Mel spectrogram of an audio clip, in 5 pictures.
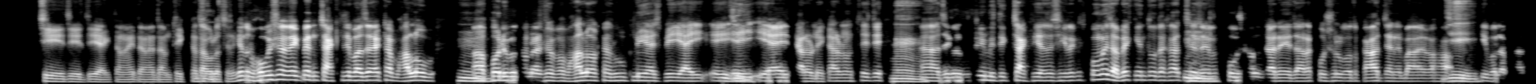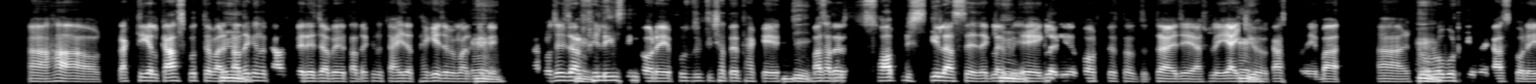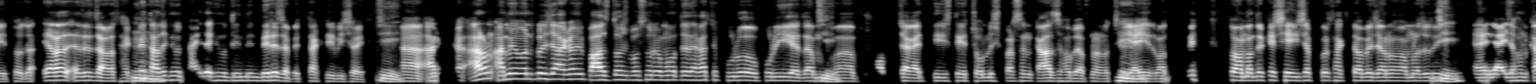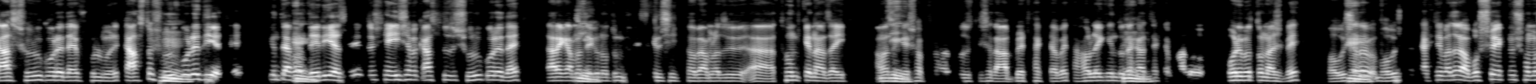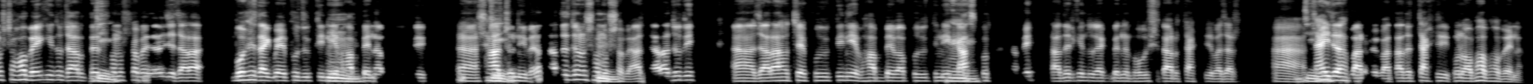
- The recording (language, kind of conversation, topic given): Bengali, unstructured, কৃত্রিম বুদ্ধিমত্তা কি মানুষের চাকরিকে হুমকির মুখে ফেলে?
- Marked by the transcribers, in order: static; distorted speech; "থেকে" said as "থাইকে"; "ফ্রিলান্সিং" said as "ফিলিংসিং"; tapping; "যাদের" said as "যারদের"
